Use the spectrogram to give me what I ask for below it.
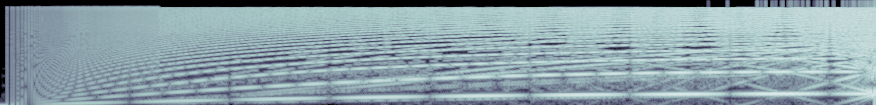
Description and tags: Wave Ramping Up
A simple sound effect used for conveying an increase in power in a video game.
